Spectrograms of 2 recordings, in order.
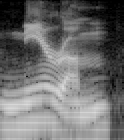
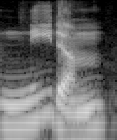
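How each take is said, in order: First: The middle consonant is a clear R. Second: The middle consonant is a clear D. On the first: "not Niram" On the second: "it's not Needham"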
